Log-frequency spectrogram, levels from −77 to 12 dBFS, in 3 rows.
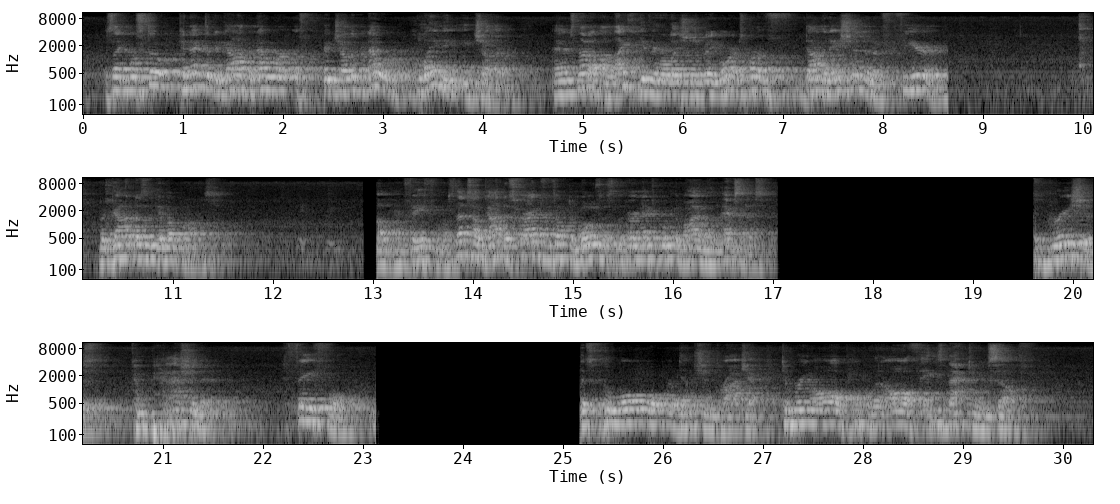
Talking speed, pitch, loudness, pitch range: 150 wpm, 165 Hz, -19 LUFS, 150-190 Hz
